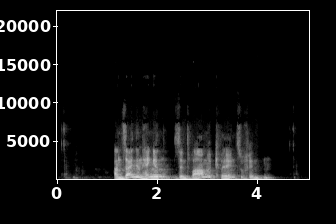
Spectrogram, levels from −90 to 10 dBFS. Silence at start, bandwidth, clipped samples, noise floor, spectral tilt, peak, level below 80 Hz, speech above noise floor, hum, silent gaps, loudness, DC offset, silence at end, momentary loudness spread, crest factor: 1.15 s; 7.4 kHz; under 0.1%; -71 dBFS; -7.5 dB/octave; -2 dBFS; -60 dBFS; 55 dB; none; none; -17 LUFS; under 0.1%; 0.8 s; 11 LU; 18 dB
